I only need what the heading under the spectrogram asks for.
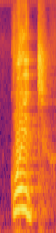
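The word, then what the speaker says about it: quit: यू आ रहा है, तो यू का जो मेन साउंड है य, वो गॉन हो जाएगा, वो गायब हो जाएगा और हम लोग उसको क्या पढ़ेंगे, क्व पढ़ेंगे।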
